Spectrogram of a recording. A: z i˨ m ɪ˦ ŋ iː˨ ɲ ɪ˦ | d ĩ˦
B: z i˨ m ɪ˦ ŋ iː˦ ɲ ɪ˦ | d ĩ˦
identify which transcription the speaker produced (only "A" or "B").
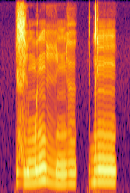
A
